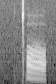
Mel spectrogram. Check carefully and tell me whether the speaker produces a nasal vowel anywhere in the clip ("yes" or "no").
no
